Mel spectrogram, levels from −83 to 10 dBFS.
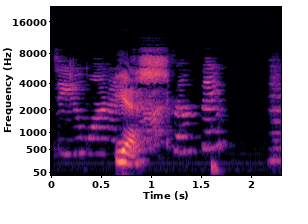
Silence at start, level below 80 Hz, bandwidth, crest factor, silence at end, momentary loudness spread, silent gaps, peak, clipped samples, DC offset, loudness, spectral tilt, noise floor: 0.05 s; -60 dBFS; 9.6 kHz; 22 dB; 0 s; 15 LU; none; 0 dBFS; under 0.1%; under 0.1%; -20 LUFS; -2 dB/octave; -52 dBFS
